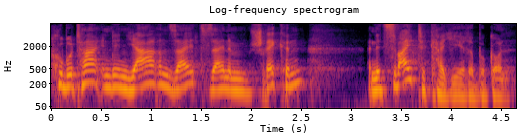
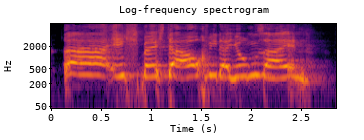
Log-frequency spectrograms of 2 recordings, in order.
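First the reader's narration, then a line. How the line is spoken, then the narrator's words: Shrieking. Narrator (German): kreischt einer der Moderatoren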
